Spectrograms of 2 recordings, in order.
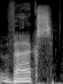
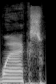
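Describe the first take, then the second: First: It is said with a German accent. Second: It is said with a plain English accent.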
